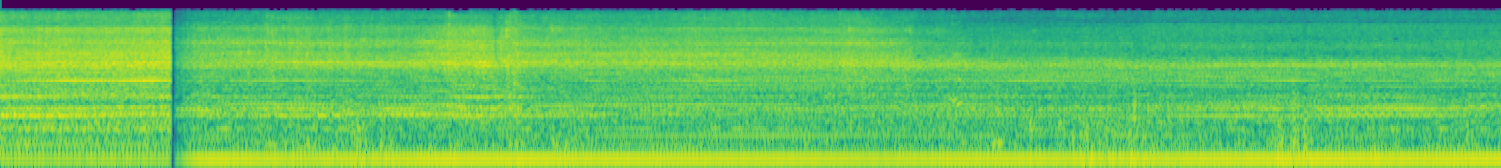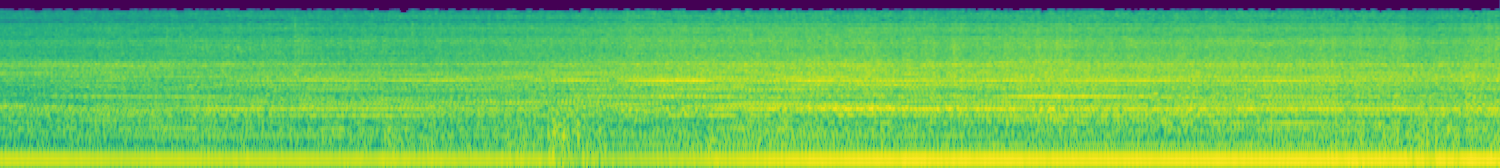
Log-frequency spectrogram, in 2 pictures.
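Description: Heavy engine of site machinery running steadily with a deep hum. It briefly cuts out near two seconds in and grows louder a little after twenty seconds in.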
